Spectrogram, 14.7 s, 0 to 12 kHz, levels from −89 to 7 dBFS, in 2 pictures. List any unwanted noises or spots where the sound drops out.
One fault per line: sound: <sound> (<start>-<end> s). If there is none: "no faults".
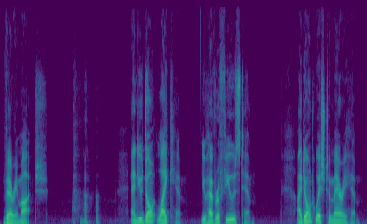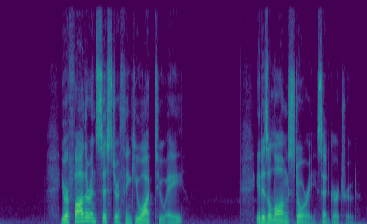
sound: laugh (1.4-2.0 s)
